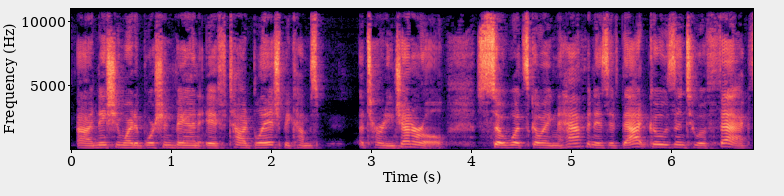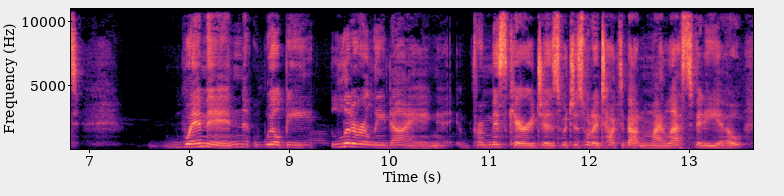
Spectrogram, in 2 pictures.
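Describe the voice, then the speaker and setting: A woman with a slightly low voice lays out her views in an earnest, explanatory way. She talks casually and often pauses on ums and restarts her sentences. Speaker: political commentator. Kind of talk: casual opinion vlog.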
